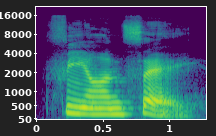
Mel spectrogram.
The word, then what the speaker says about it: fiancé: Words that have been borrowed from French pronounce the final E as A. For example, resume, café, fiancé.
